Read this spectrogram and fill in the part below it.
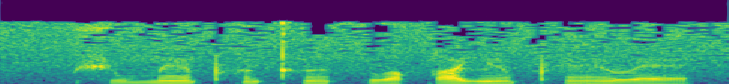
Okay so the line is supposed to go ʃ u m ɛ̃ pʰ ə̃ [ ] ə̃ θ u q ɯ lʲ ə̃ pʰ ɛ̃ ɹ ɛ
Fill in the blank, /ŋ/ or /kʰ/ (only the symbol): kʰ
